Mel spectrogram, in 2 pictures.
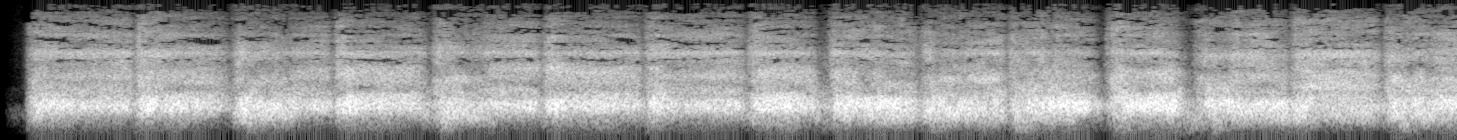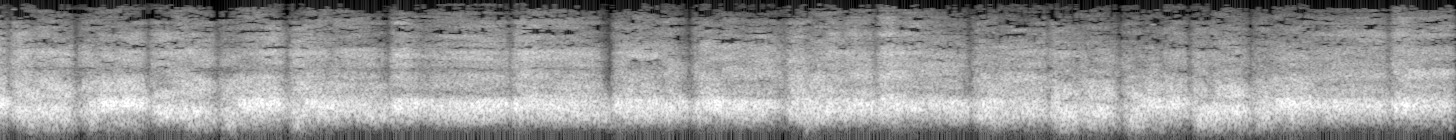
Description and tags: Monster breath. Balkan and Asian folk instrument, GUSLE, through waves morphoder.
horror, exhale, gusle, modulation, breath, monster, air, inhale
